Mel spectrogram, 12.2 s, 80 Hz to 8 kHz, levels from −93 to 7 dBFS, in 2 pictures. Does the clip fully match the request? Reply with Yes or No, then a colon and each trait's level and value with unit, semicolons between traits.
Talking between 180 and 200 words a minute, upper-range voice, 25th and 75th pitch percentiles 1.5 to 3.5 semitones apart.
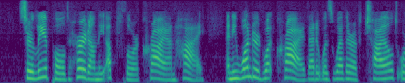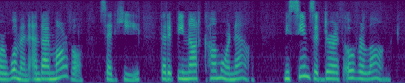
Yes: average, 190 wpm; high, 230 Hz; average, 3.2 semitones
